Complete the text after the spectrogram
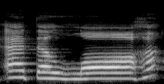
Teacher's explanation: لفظ اللہ کی لام کو ہم نے یہاں پر موٹا پڑھنا ہے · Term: لام جلالیہ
